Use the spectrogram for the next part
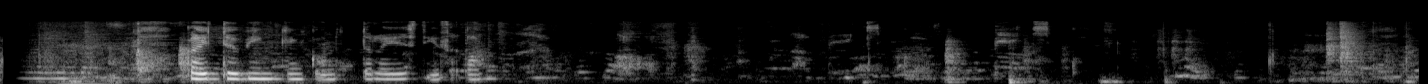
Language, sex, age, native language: Icelandic, male, 6, Icelandic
